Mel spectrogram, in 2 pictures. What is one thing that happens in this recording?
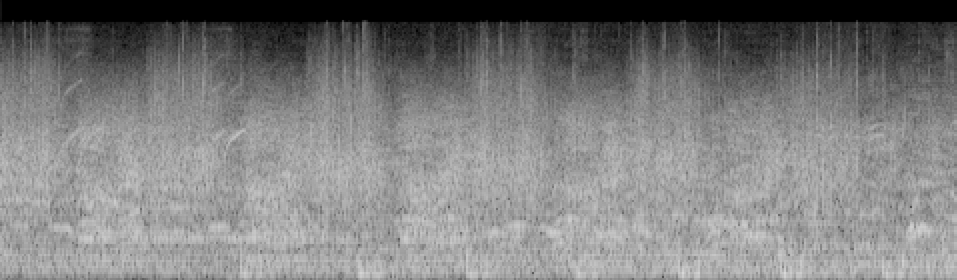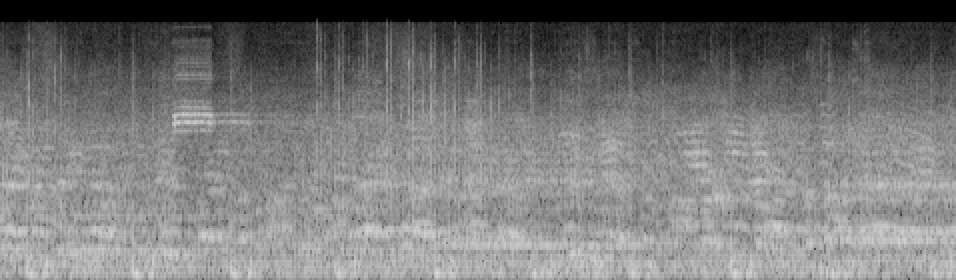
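A large stadium crowd cheers and chants loudly.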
